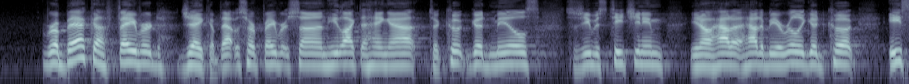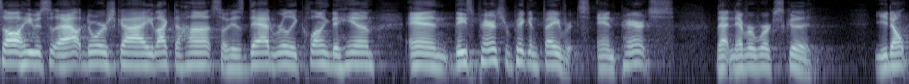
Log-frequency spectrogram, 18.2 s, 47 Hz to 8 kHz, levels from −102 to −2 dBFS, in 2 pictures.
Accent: American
